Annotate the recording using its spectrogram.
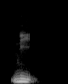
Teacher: So if you look on the other side, you see in 2 English words, need and neat, need and neat. Neat has a T at the end, so you swallow the vowel, and this is called an allophonic clipping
